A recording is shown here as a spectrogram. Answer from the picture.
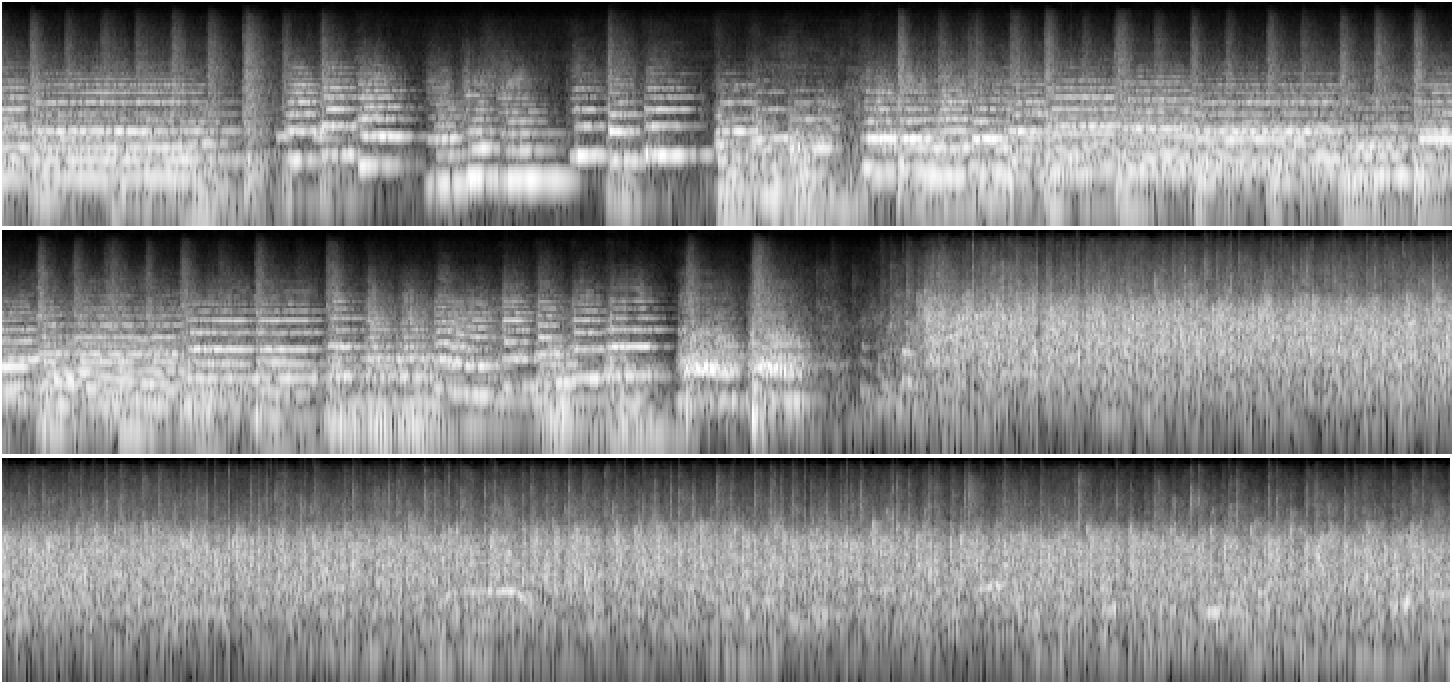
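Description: Student orchestra of strings, bassoons and brass playing the closing bars of a piece, ending a little past halfway. The audience then breaks into steady applause that lasts to the end.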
